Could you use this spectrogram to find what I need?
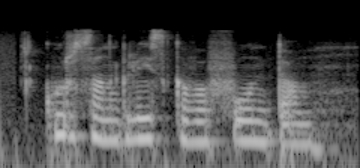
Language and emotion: Russian, neutral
